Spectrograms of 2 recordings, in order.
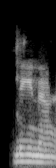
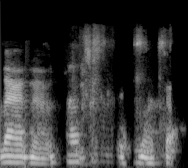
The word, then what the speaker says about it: Lena: I appreciate you and I apologize for um pronouncing your name wrong. Lena and not Lana.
